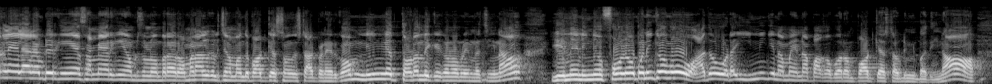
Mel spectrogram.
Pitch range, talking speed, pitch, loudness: 180-250 Hz, 220 wpm, 210 Hz, -12 LUFS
